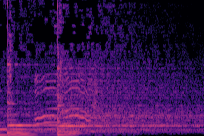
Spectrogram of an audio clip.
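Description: Background music: two sharp plucked or struck notes, the second about half a second in, then a held chord that rings and slowly fades.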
